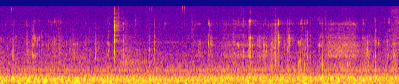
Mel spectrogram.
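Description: A person chewing a mouthful of tender beef pepper steak with the mouth closed: faint, irregular soft mouth clicks over a low steady hum.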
